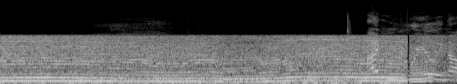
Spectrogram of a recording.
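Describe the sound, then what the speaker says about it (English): A chainsaw in the video game Last Stand 2 drones loudly and continuously, its engine pitch wavering and dipping before cutting off near the end. "The chainsaw is significantly shittier."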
